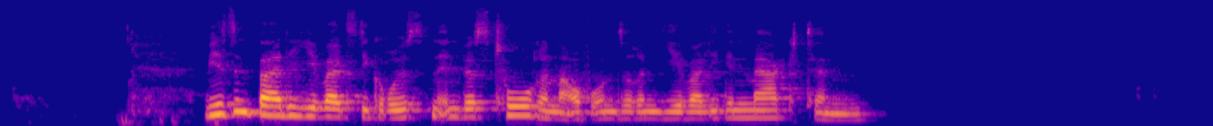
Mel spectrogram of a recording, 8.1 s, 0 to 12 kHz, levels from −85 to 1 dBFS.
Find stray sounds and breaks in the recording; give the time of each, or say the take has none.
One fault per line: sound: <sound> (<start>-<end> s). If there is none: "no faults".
no faults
